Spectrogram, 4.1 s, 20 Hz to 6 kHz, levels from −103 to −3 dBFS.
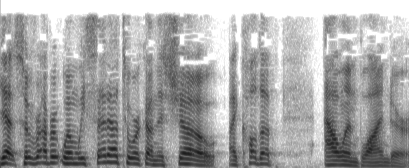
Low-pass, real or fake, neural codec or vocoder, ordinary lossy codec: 5.4 kHz; real; none; MP3, 32 kbps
